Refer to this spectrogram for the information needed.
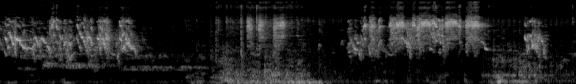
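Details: Budgerigars of a breeding pair twitter in dense high chatter, fading into a lull with rustling and knocking, then resuming with bright squeaky warbles.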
